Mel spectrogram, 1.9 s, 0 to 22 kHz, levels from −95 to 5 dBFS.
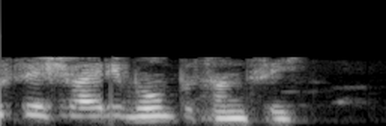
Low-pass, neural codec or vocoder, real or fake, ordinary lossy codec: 7.2 kHz; none; real; AAC, 16 kbps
